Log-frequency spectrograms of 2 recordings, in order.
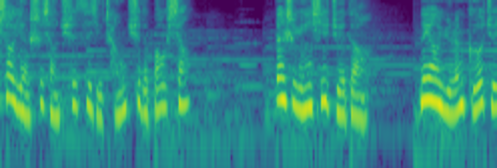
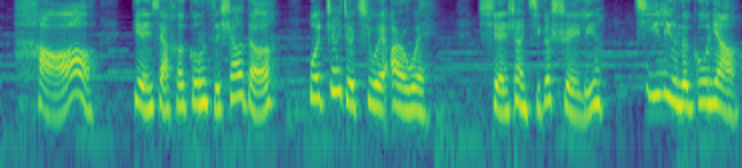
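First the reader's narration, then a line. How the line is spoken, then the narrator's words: Laughing. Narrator (Chinese): 锦娘笑道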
